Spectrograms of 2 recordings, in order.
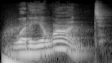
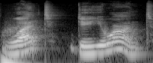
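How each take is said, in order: First: Sounds are dropped and the words run together. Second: Every word is said fully and separately.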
